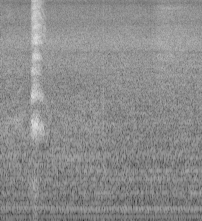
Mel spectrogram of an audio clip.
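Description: Steady low electrical hum with a faint hiss, and one brief short sound a little under a second in.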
